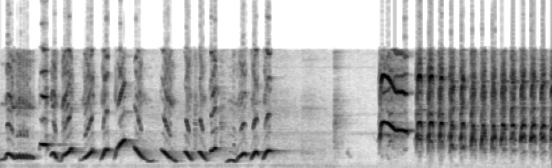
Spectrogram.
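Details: White-rumped shama singing loud, rich whistled phrases that swoop up and down in quick succession, then after a short pause a rapid, evenly repeated series of high bright notes.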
